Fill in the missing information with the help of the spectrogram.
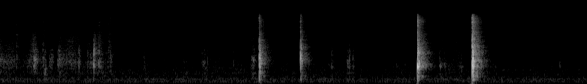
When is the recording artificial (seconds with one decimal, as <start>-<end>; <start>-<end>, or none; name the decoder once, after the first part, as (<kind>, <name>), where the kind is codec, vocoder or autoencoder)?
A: none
